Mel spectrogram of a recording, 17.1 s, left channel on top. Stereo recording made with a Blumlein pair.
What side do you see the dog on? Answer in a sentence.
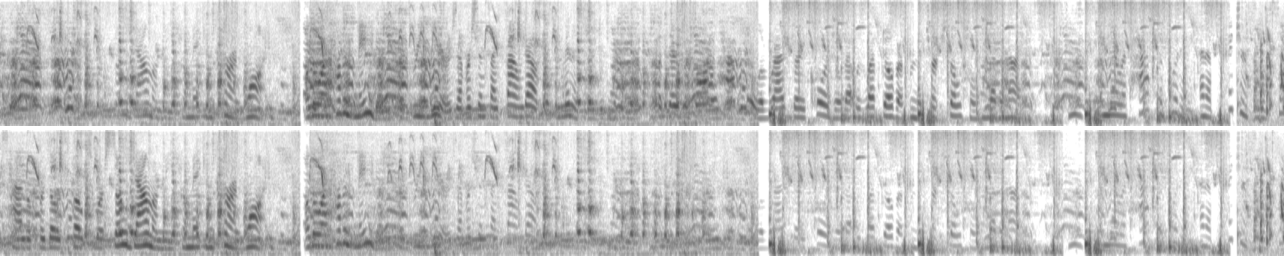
You can hear the dog on the left.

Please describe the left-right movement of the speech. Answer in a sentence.
In this clip you hear the speech move to the left.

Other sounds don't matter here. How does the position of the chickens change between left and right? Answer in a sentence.
In this clip you hear the chickens stay put.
